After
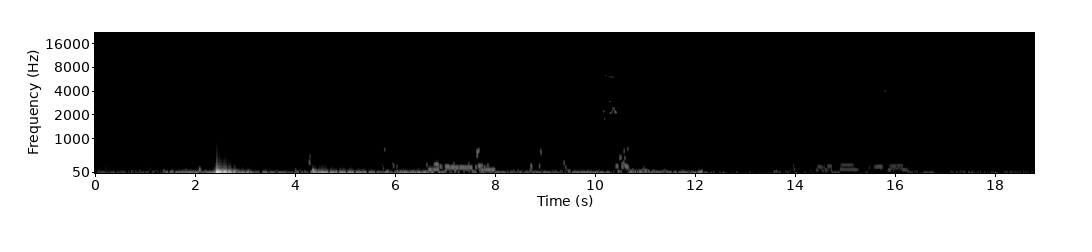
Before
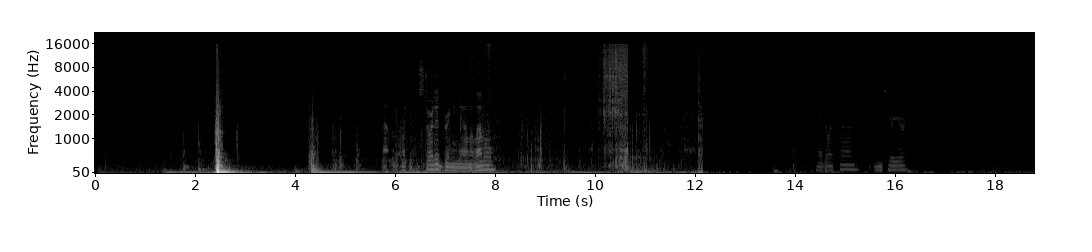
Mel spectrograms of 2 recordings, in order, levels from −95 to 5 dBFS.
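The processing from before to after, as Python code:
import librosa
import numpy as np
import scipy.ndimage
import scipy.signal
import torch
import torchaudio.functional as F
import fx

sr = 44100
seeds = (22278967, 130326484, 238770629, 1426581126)

y = fx.cycle_switch(x, sr, every=3, mode='muted')
y = fx.spec_topn(y, sr, count=2)
y = y * librosa.db_to_amplitude(6.5)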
